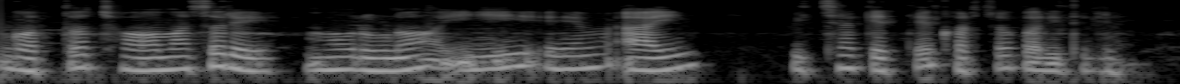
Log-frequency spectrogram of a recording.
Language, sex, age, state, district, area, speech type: Odia, female, 45-60, Odisha, Puri, urban, read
